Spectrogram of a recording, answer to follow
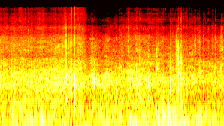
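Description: Skateboard wheels rolling over the concrete of a skate-park bowl, a steady rumble broken by a few sharp clacks of boards, one about a second and a half in and two close together near the end.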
